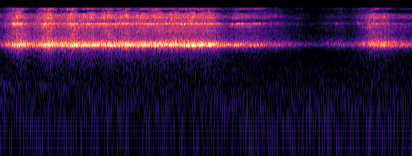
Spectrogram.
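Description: Small metal hand bells shaken, giving a high ringing tone with a shimmer above it that holds for about two seconds and fades, then rings again briefly near the end.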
